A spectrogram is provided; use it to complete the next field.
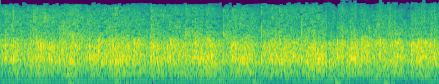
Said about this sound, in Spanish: Escuchen cómo aplaude el equipo, el Valencia, a su afición.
